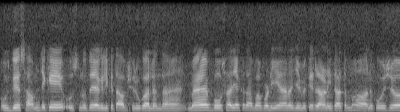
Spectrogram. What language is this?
Punjabi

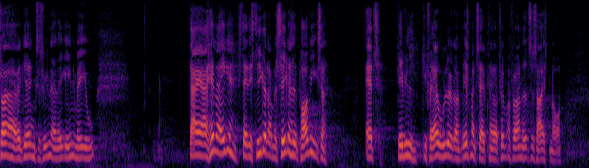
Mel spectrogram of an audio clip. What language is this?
Danish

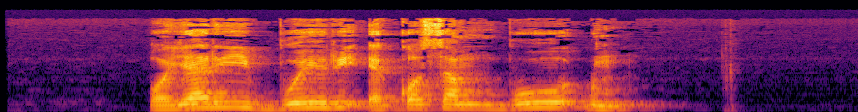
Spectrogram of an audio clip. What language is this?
Borgu Fulfulde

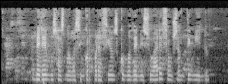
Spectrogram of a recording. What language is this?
Galician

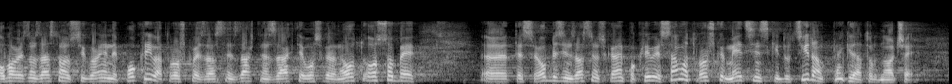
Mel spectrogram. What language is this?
Croatian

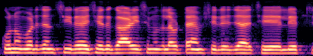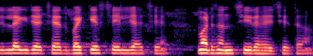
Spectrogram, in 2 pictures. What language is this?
Maithili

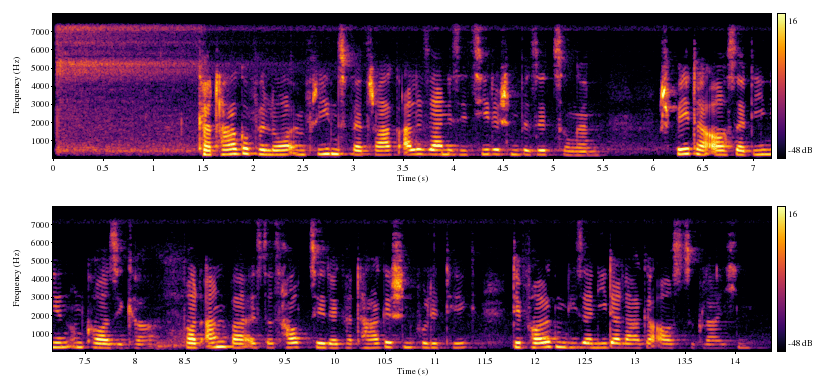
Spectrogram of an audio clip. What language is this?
German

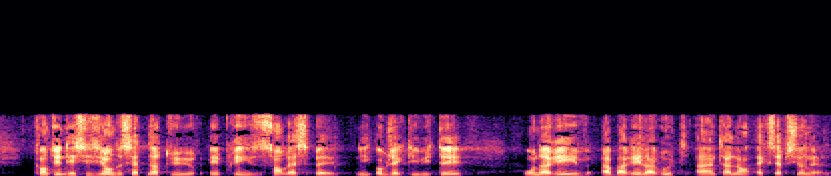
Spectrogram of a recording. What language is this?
French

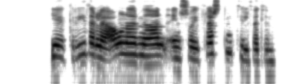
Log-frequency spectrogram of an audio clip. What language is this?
Icelandic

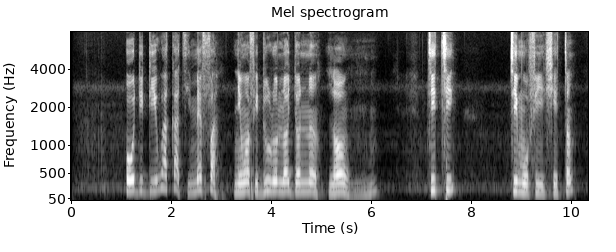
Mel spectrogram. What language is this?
Yoruba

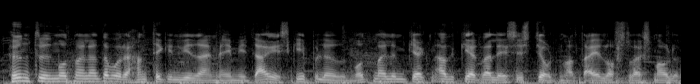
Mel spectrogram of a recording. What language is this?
Icelandic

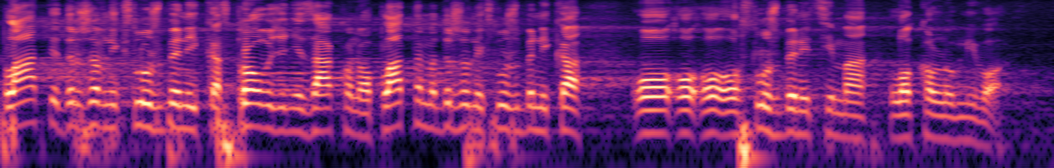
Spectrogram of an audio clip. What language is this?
Serbian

